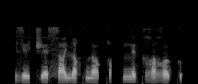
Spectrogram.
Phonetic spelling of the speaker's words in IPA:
zɪt͡ʃɛ sɑlʲɛqnuq | nɛkʁʌ ʁʊk

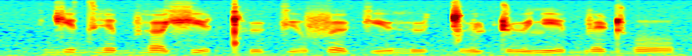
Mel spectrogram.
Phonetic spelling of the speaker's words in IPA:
ɡʲe˥dʱe˥˧bʱœ˥˧ xʲø˥˩ǃʰʉ˨kʲo˨ fø˥˩kʲʉ˨˦ɦʉ˨ɡ͡ǀʉ˨˦lʲ ʈʉ˨˦lʲe˥˩ be˧˥˧ɖʱo˥˧

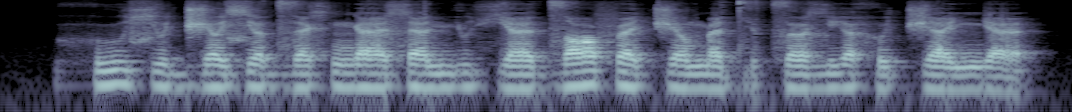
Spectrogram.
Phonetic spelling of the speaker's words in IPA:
huɕʊ d͡ʒʌɕʌd͡zæx ŋæɬænʲu çæ d͡zɑfæ t͡ʃʌmætʲʌ t͡sʌɮiɐ̯hʊ t͡ʃæɲæ

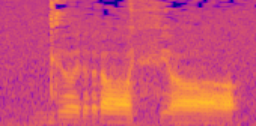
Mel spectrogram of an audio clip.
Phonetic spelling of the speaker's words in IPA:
ɡʲʊrɔ fʲɔ

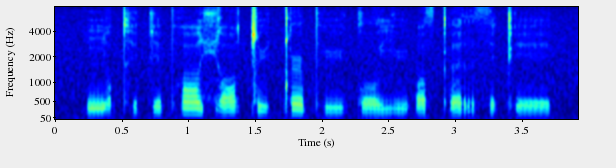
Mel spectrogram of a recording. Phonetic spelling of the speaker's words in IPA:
ɲɔ˨˦kʰɪ˨kɪ˦ pʰɔː˦çɔː˨˦ǀy˨ǃə˞˦˨ pʰyː˨koː˨ jyː˨ʔɔ˧θkʼəː˧rθɪ˨ kʼɪː˨

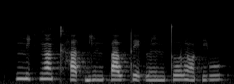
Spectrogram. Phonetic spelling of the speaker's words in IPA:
n̪i˦ʔɡã˥˧ kʰa˨t̚ɡĩ˨˩n pa˧wt̪e˨ʔlĩ˨˩n t̪o˧lɔ̃˨˩sju˧

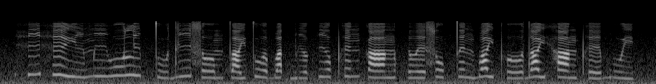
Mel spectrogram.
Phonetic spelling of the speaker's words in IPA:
hiː˧˥ heː˥˨ji˩˧ miː˧ʋo˧˥ li˧˥p̚t̪u˩ diː˧sɤː˩m t̪a˩˧jt̪u˧˩ə̯ba˧˩t̚bi˩ə̯ ki˧ə̯pʰe˧˥ŋkaː˧ŋ | ʋe˩soː˧˩p̚t̪e˧˩ŋ ba˥˨jpʰɤː˩˧da˥˨j haː˧˩ŋpʰeː˩˧buː˧˩j

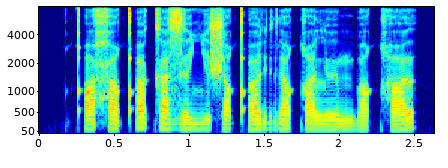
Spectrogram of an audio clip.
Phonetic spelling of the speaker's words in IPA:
qʼaħɘ qʼykazɘ ʎɘʃɛqʼy rɘ qelø mbaqʰə

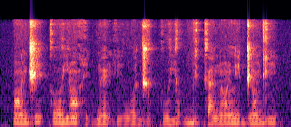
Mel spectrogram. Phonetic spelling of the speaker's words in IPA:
ɔ̃˧d͡ʒi˦ko˧ jɔ̃˧hi˨ ɡ͡bɛ̃˧ki˨wo˧d͡ʒu˨ ku˨˦jo˦ ɡ͡bi˦˨ka˧nɔ̃˦ li˦d͡ʒɔ̃˦ɡi˦

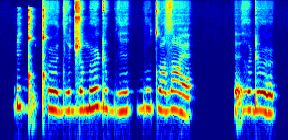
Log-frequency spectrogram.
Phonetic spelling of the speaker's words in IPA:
ɽiɡ͡ǃṵǃʰə˞ dʱɪɖ͡ʐʌmə˞ ɖubʱɪ | butʷæzˤæ | ɛ̰ɦʊɖə˞

